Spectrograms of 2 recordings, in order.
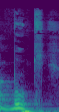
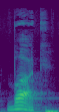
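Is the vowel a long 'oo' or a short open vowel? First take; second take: long oo; short open. First: The vowel is a long, closed 'oo' sound. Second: The vowel is short and open, like 'o'. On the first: The speaker calls it wrong. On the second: The speaker calls it right.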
